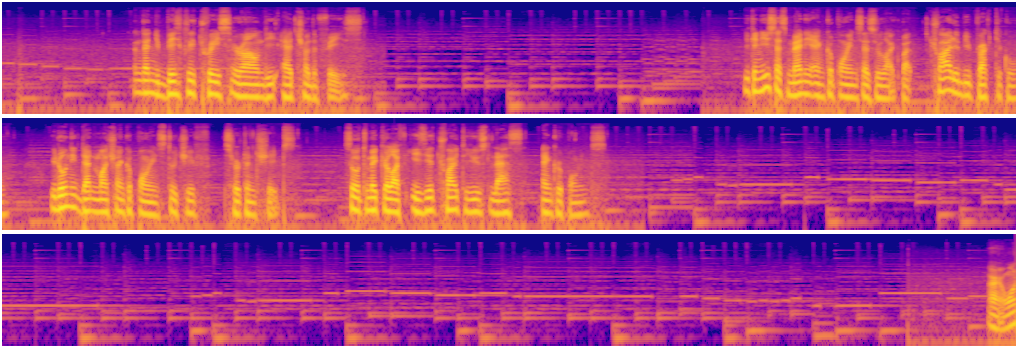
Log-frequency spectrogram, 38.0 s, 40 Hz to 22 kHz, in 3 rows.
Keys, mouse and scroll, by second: 2.1 click, 4.8 click, 6.7 click, 9.0 click, 10.9 click, 13.9 click, 16.0 click, 18.6 click, 21.1 click, 24.2 click, 28.4 click, 31.1 click, 34.2 click.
